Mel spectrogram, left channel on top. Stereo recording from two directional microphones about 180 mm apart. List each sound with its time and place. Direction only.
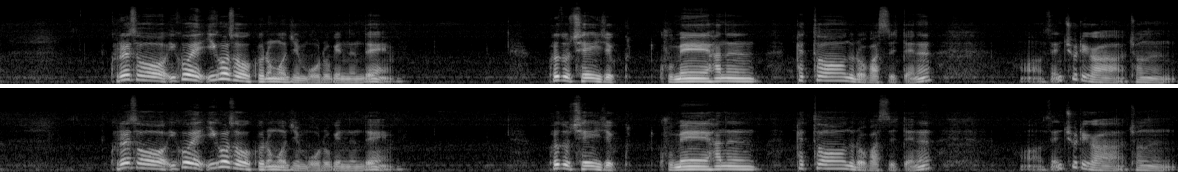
1.1 s speech: 45° left (ahead or behind); by 3.9 s 20° left (ahead or behind)
5.5 s speech: 25° left (ahead or behind)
